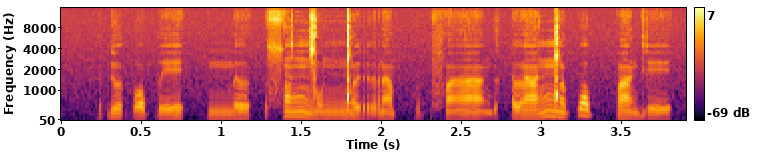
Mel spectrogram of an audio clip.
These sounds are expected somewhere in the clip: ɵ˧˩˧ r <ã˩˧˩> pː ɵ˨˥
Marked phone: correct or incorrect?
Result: correct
